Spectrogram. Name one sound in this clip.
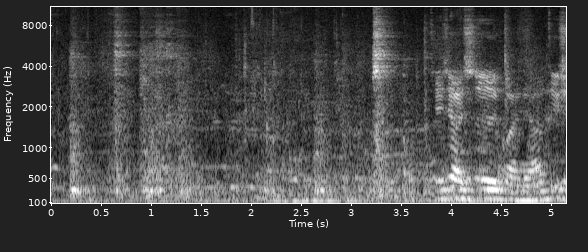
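A middle-aged man speaks calmly nearby, in a slightly echoing room.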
